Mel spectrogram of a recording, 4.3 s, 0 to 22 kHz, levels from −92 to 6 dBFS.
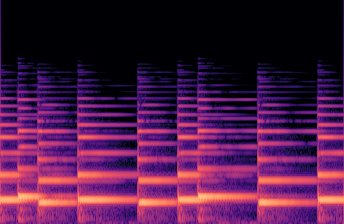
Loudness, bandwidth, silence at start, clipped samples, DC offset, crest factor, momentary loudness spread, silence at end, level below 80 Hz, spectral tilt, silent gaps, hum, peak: -15 LUFS; 4.8 kHz; 0 s; under 0.1%; under 0.1%; 12 dB; 9 LU; 0 s; -52 dBFS; -7 dB/octave; none; none; -2 dBFS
